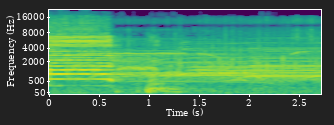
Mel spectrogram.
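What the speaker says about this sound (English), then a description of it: "Give me a shout out and a scream for Dr. Principal Pearl-Cohn High School." Crowd of high school football fans cheering and screaming at a championship celebration, a loud sustained roar with shrill whoops rising and falling.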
